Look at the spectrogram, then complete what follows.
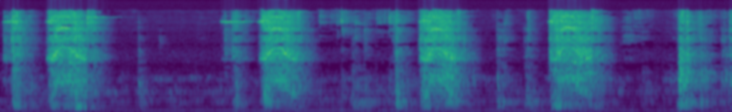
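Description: Cordless impact wrench on the truck's wheel lug nuts, loosening them for wheel removal: about five short bursts of hammering, each about half a second, with pauses between as it moves from nut to nut. A steady low hum runs underneath.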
